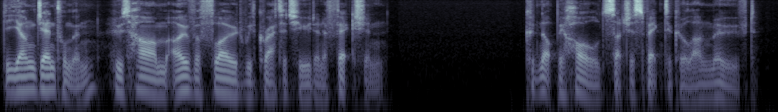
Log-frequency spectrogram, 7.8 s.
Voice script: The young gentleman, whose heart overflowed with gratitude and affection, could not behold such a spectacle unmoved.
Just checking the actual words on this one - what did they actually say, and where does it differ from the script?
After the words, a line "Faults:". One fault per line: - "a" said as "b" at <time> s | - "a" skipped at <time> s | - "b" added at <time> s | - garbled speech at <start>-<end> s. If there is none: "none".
The young gentleman, whose harm overflowed with gratitude and affection, could not behold such a spectacle unmoved.
Faults:
- "heart" said as "harm" at 1.4 s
